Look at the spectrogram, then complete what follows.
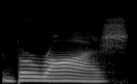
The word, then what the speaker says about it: barrage: So don't look at the spelling because you wouldn't pronounce it the way I am based on the spelling. Because English is not a phonetic language. You can't learn the pronunciation from the spelling. So close your eyes, listen to me and repeat.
